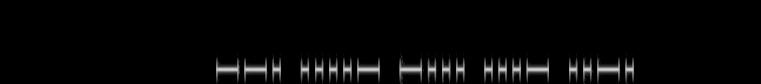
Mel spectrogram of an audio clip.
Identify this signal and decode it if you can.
Morse code, heard as a keyed tone, about 17 wpm, 700 Hz. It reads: G4BVF
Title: DXCC-100 Call Signs - 5 Characters - Repeated 3x - 17wpm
